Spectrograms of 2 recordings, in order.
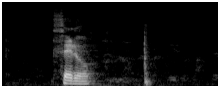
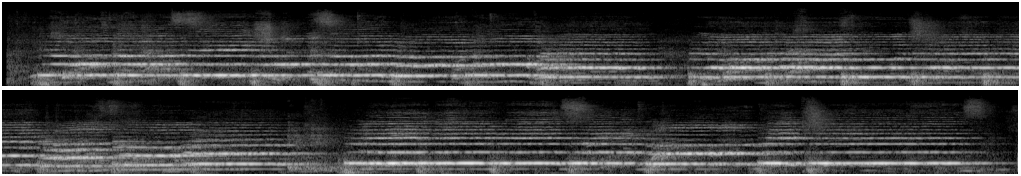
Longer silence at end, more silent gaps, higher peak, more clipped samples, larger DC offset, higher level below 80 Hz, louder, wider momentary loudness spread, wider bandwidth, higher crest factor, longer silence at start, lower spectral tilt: first, 0.7 s vs 0.1 s; neither; about the same, -2 dBFS vs -2 dBFS; neither; neither; second, -60 dBFS vs -52 dBFS; second, -20 LUFS vs -17 LUFS; first, 20 LU vs 8 LU; first, 15 kHz vs 13.5 kHz; first, 24 dB vs 16 dB; first, 0.5 s vs 0.05 s; first, -6 dB/octave vs -3.5 dB/octave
